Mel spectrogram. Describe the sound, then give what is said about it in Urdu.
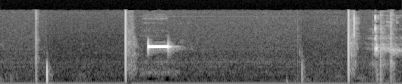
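A phone line cuts off with one short, loud electronic beep tone, framed by a few sharp clicks and brief knocks, as a call to a live call-in program is hung up. Nobody speaks. “آپ کے لیے دعا کر کے ایک فون بند کر رہا ہوں.”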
